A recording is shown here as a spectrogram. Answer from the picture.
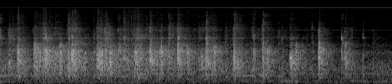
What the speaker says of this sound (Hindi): इनके स्वागत में जोरदार तालियों से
